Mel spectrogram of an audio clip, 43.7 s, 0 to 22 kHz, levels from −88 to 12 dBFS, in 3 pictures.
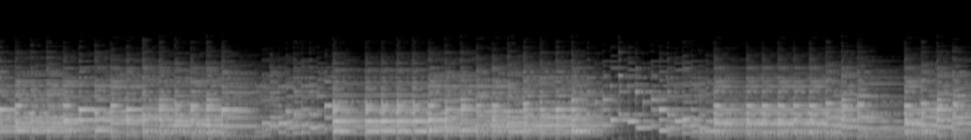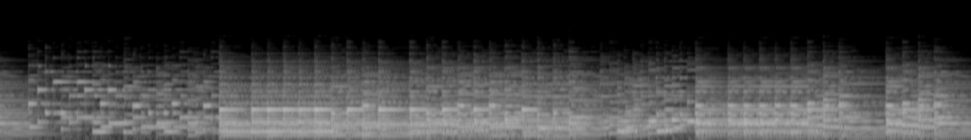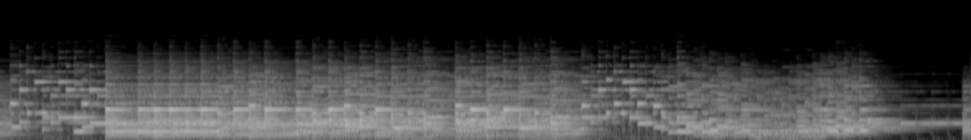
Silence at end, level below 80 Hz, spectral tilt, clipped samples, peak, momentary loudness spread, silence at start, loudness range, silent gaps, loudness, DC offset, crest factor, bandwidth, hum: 0 s; -50 dBFS; -9 dB/octave; under 0.1%; -6 dBFS; 8 LU; 0 s; 5 LU; none; -23 LUFS; under 0.1%; 16 dB; 6.6 kHz; none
